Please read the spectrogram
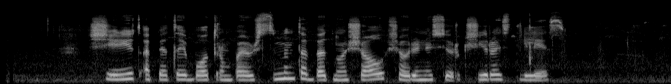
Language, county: Lithuanian, Marijampolė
